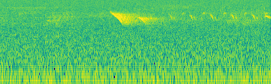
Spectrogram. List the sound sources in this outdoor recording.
Blue-headed Vireo, Red-eyed Vireo, Ovenbird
